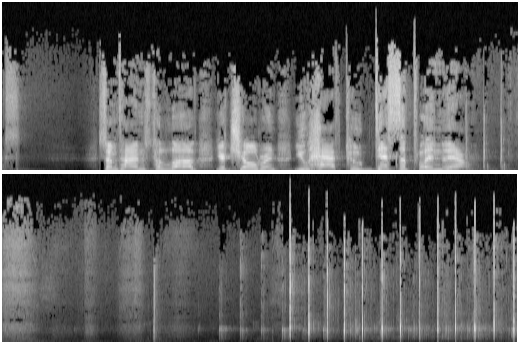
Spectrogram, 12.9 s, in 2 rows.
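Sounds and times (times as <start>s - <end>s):
speech: 1.3s - 6.0s
audience rhythmic clapping: 9.1s - 12.8s.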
